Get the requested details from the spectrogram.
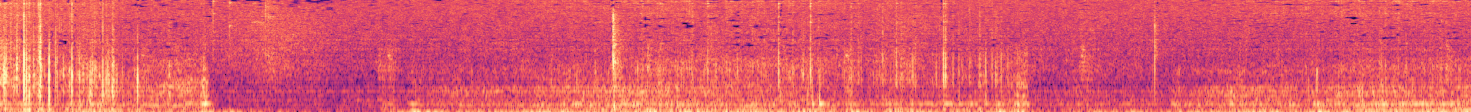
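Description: Two metal forks scratch across the top and sides of a black foam microphone windscreen, making a dense, low, rumbling rustle dotted with faint ticks and clicks. The scratching swells and eases, dropping quieter for brief moments before picking back up.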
